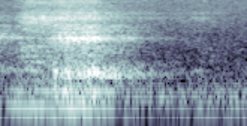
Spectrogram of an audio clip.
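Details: A single brief, harsh snort through the nose fading into soft breathing from a Boston Terrier in deep sleep; snorting.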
